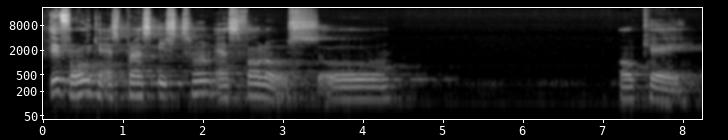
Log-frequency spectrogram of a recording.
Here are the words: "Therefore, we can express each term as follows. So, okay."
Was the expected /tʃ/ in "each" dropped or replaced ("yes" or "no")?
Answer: yes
